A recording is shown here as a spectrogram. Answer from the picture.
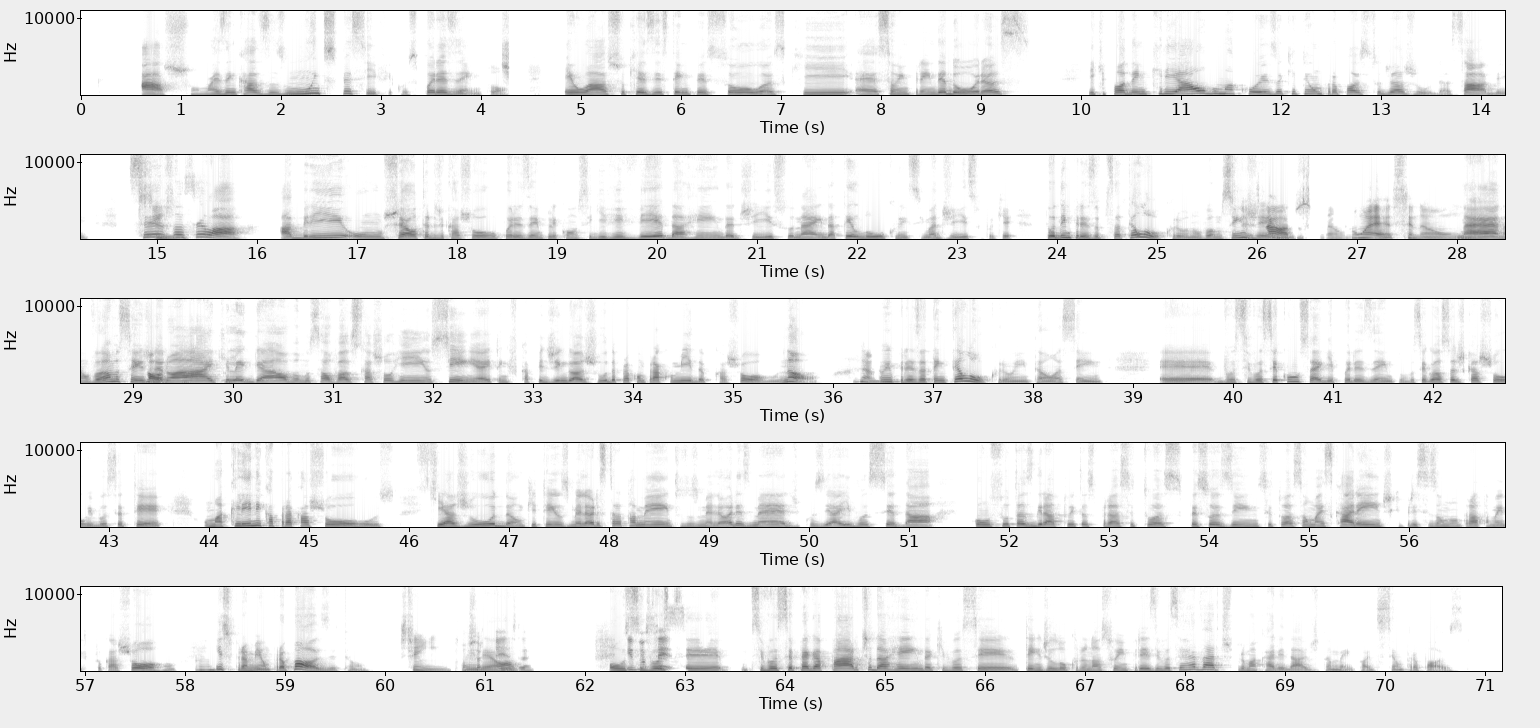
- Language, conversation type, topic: Portuguese, podcast, Como você concilia trabalho e propósito?
- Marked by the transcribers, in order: other background noise; in English: "shelter"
